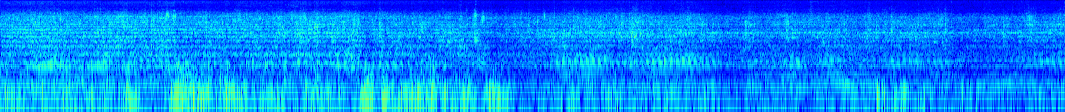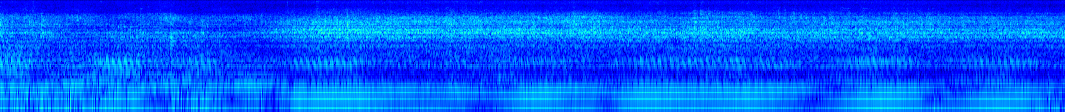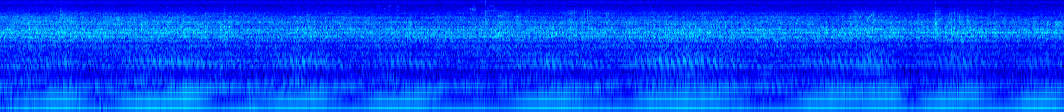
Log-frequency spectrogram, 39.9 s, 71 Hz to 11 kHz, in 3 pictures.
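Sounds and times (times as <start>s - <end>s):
wind on microphone: 0.0s - 9.0s, 10.6s - 14.7s
tractor engine running: 0.0s - 39.9s.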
